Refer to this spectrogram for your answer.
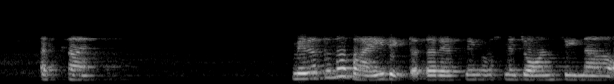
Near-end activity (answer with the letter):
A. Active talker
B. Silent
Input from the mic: B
